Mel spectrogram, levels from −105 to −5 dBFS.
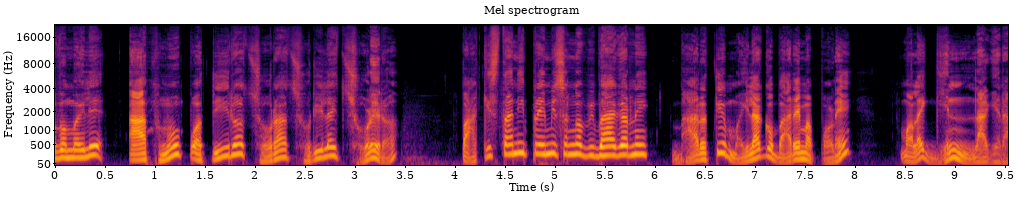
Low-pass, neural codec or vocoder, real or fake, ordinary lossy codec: none; none; real; none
